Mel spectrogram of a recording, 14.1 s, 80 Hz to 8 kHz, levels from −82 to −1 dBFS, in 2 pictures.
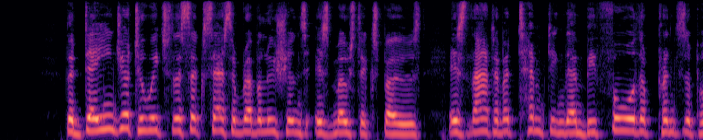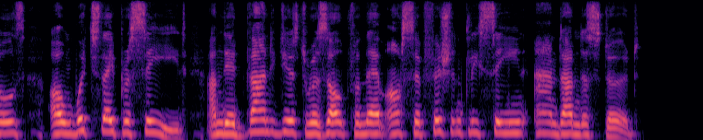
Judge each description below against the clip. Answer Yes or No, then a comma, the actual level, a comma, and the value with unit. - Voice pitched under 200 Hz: Yes, high, 190 Hz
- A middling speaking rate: Yes, average, 150 wpm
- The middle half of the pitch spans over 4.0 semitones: No, narrow, 2.6 semitones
